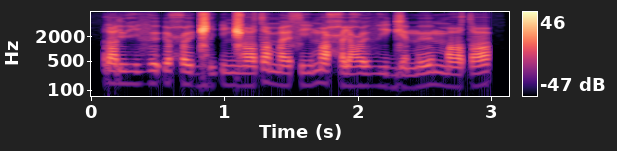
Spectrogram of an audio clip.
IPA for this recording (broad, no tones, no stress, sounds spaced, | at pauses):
ɾ ɑ ɾ y ɦ i v ø ʔ y ħ ø ɡ͡ǁ i ʔ i ŋ͡ǁ ø tˤ y m æ s i m ɑ ħ i ʕ ø v i ɡʲ æ m ø m ɑ tˤ ø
